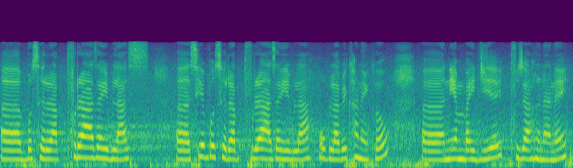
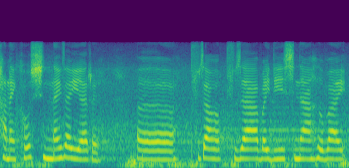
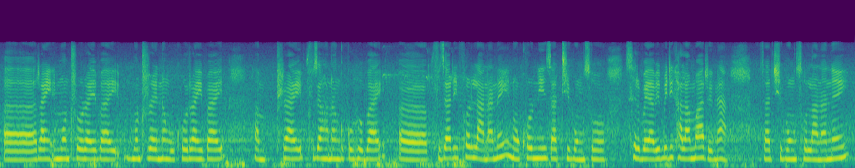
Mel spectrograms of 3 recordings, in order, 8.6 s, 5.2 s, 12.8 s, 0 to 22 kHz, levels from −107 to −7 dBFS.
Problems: none marked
